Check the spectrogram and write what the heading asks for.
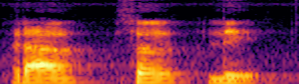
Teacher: और र, स, ल, इन तीनों को बोलते हैं हम वर्ष, दंत प्लस मसूड़ा, अर्थात दांत और मसूड़ा दोनों के कॉम्बिनेशन से इन अक्षरों को बोला जाता है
